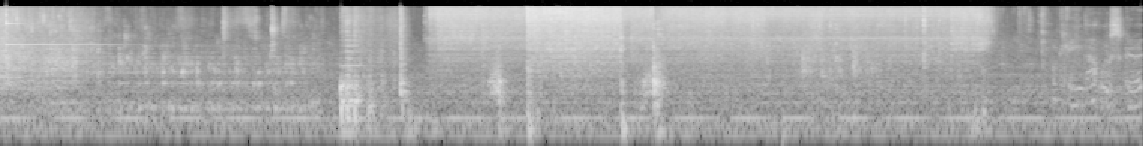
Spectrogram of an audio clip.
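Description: Tap water runs steadily over soaked beans in a sink for Mexican-style beans, a continuous hiss with a louder, brighter stretch midway, along with scattered clatter and soft kitchen background.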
